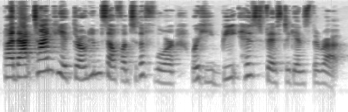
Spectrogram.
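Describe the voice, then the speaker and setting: A woman reads a children's story aloud as narrator. Her voice is bright, with lively, wide-ranging intonation and an expressive delivery. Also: a little high, fairly quick.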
